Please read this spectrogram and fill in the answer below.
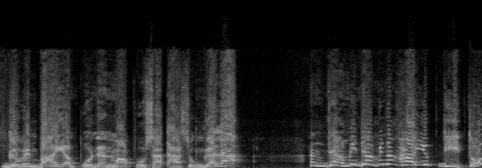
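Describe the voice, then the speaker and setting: A woman's voice: sits high, animated, a little fast, bright, forceful tone, heavily acted. An actress playing a middle-aged Filipino mother in a drama, scolding and exasperated but caring. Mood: exasperated, nagging. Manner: scolding, complaining. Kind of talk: Filipino radio-style drama acting.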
